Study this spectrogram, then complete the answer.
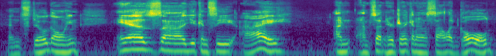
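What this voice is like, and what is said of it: Hoarse, losing voice. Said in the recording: “That's not what's got my throat like this. I'm not sure why I'm losing my voice”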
